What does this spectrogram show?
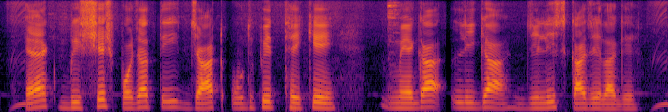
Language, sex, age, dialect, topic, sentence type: Bengali, male, 18-24, Jharkhandi, agriculture, statement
